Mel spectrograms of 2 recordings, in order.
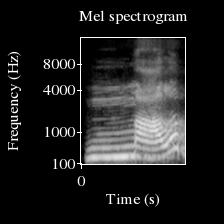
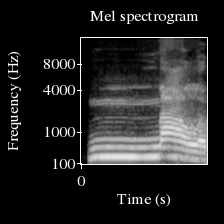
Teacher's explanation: meus lábios se tocaram então eu tenho a consoante M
